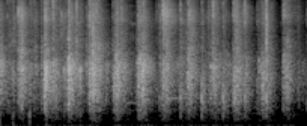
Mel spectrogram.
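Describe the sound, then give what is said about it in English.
An audience applauds a panel at Blue Box bar in San Antonio, Texas, during Bartender's Holiday, many hands clapping in a dense, crackling patter that holds at a fairly even level for several seconds with slight swells, no voices standing out. “If you want to applause this amazing panel of people, that'd be great.”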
